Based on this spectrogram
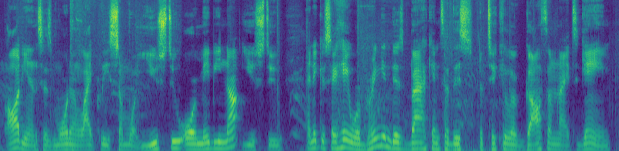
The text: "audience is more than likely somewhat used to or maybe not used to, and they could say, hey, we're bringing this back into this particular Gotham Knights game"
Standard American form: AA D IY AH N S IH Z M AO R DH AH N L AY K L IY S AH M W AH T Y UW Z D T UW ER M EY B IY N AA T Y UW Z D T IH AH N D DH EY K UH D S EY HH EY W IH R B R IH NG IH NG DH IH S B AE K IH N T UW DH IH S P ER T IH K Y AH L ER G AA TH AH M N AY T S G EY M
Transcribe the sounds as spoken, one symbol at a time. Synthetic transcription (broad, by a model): AA D IY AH N S IH Z M AO R DH AH N L AY K L IY S AH M W AH T Y UW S T UW ER M EY B IY N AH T Y UW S T IH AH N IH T K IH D S EY HH EY W IH R B R IH NG IH NG DH IH S B AE K IH N T UW DH IH S P ER T IH K Y L ER G AA TH AH M N AY T S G EY M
